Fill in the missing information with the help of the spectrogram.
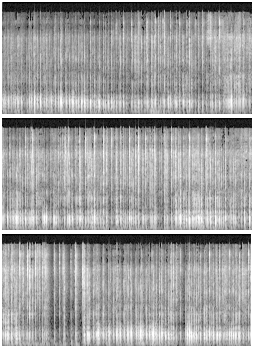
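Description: Long pink acrylic nails tap fast on the cover of a large, smooth green hardcover book with a solid page block, lying flat on a blanket. The result is a steady, dense stream of short, dry clicking taps with a muted, hollow body in the low mids. The tapping continues throughout, with only brief pauses near the end.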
